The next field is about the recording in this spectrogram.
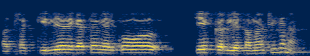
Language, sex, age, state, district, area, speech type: Hindi, male, 60+, Madhya Pradesh, Balaghat, rural, conversation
